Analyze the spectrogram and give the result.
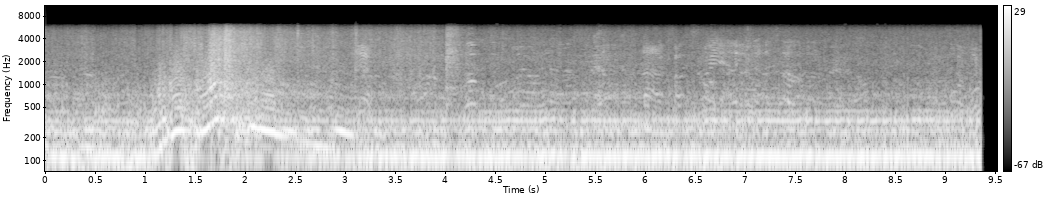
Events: [0.00, 9.34] medium engine (mid frequency)
[0.96, 2.84] revving
[2.43, 2.54] generic impact sounds
[3.08, 3.30] man speaking
[3.98, 4.18] generic impact sounds
[4.16, 7.68] man speaking

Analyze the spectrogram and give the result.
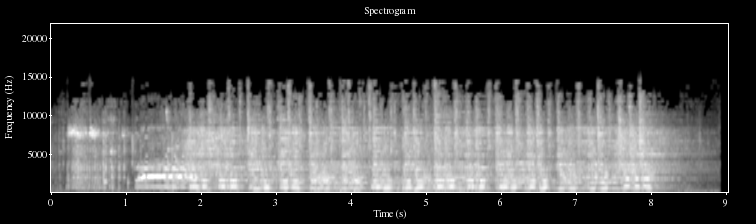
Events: [0.05, 1.11] generic impact sounds
[1.09, 1.94] neigh
[1.73, 8.91] music
[3.80, 3.88] clip-clop
[3.99, 4.07] clip-clop
[4.52, 4.58] clip-clop
[4.78, 4.88] clip-clop
[6.28, 6.34] clip-clop
[6.43, 6.51] clip-clop
[8.59, 8.68] generic impact sounds

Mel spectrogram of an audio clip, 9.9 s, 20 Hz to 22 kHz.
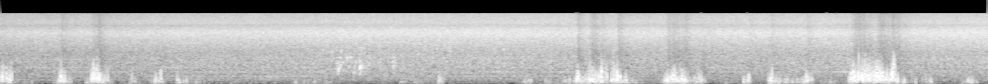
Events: [0.00, 9.85] mechanisms
[3.32, 4.05] water
[9.62, 9.83] wind noise (microphone)

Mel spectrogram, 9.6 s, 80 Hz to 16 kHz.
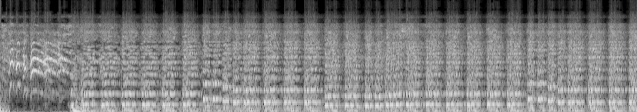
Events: [0.00, 0.09] music
[0.00, 1.03] laughter
[0.98, 9.55] music

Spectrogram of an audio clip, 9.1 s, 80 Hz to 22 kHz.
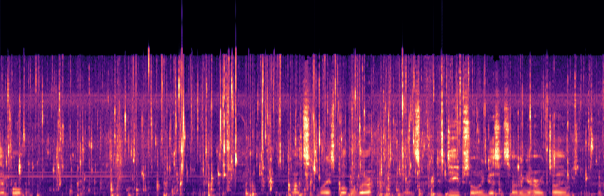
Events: [0.00, 0.58] man speaking
[0.00, 9.05] mechanisms
[0.00, 9.05] trickle
[4.28, 8.62] man speaking

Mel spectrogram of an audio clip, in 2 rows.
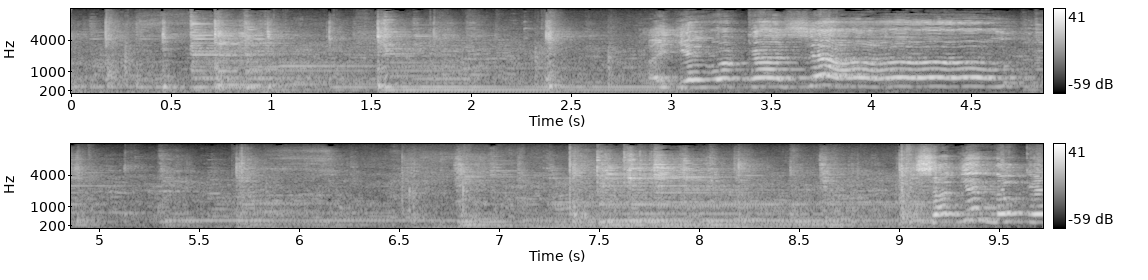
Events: [0.00, 9.72] music
[2.87, 4.73] male singing
[9.01, 9.72] male singing

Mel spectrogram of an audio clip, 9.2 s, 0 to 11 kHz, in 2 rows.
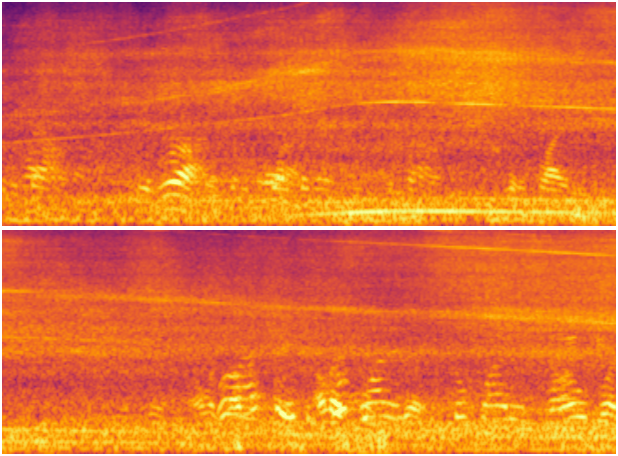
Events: [0.00, 0.53] male speech
[0.00, 9.21] conversation
[0.00, 9.21] mechanisms
[0.00, 9.21] wind
[0.88, 1.55] male speech
[1.74, 2.43] male speech
[2.85, 3.28] male speech
[3.70, 4.34] male speech
[5.68, 7.77] male speech
[7.95, 9.21] male speech

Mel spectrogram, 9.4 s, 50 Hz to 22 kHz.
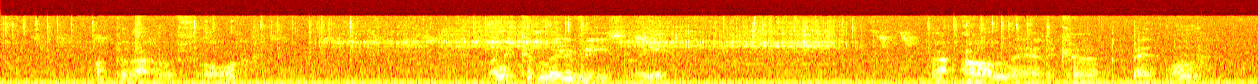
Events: [0.00, 0.77] pawl
[0.00, 9.43] mechanisms
[0.22, 0.55] bird vocalization
[0.66, 1.78] man speaking
[0.67, 0.83] bird vocalization
[0.96, 1.10] generic impact sounds
[1.37, 6.62] pawl
[3.64, 4.99] man speaking
[6.53, 6.91] bird vocalization
[6.90, 7.80] pawl
[6.92, 8.26] man speaking
[8.28, 8.40] generic impact sounds
[8.48, 8.96] man speaking
[8.85, 9.06] generic impact sounds

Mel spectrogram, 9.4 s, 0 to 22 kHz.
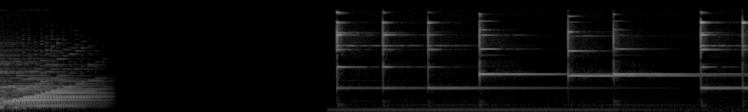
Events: [0.00, 1.47] music
[4.21, 9.35] music

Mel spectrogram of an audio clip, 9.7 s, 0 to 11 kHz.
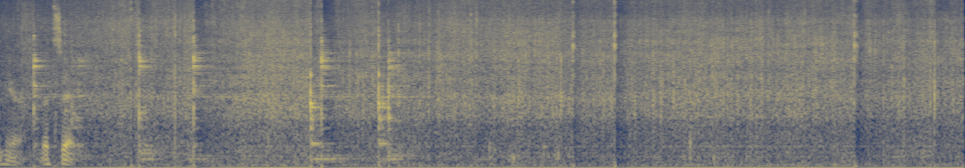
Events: [0.01, 0.87] male speech
[0.79, 9.65] frying (food)
[1.27, 2.16] generic impact sounds
[3.13, 4.01] generic impact sounds

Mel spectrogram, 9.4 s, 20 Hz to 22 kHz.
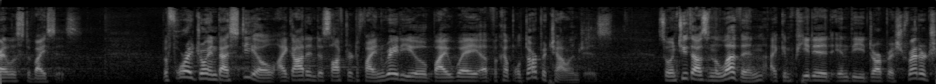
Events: [0.01, 0.75] male speech
[0.01, 9.35] background noise
[1.63, 6.09] male speech
[6.60, 9.35] male speech

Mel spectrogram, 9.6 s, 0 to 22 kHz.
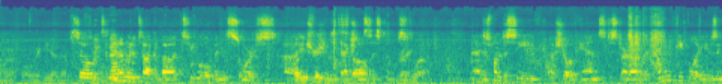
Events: [0.00, 3.39] male speech
[0.01, 9.63] background noise
[3.34, 3.65] breathing
[3.70, 5.65] male speech
[5.91, 6.19] breathing
[6.19, 7.99] male speech
[8.25, 9.63] male speech

